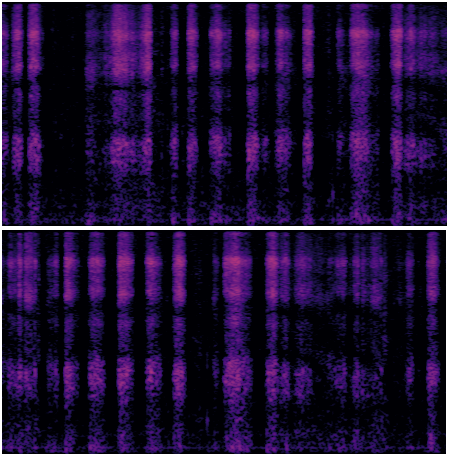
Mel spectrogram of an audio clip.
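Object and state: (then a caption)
Pencil writing on a notebook page. A soft graphite pencil tip writes cursive Hangul on a lined page of a spiral notebook lying flat. It makes quiet, bright scratching in a rapid series of short strokes, with brief pauses between them.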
